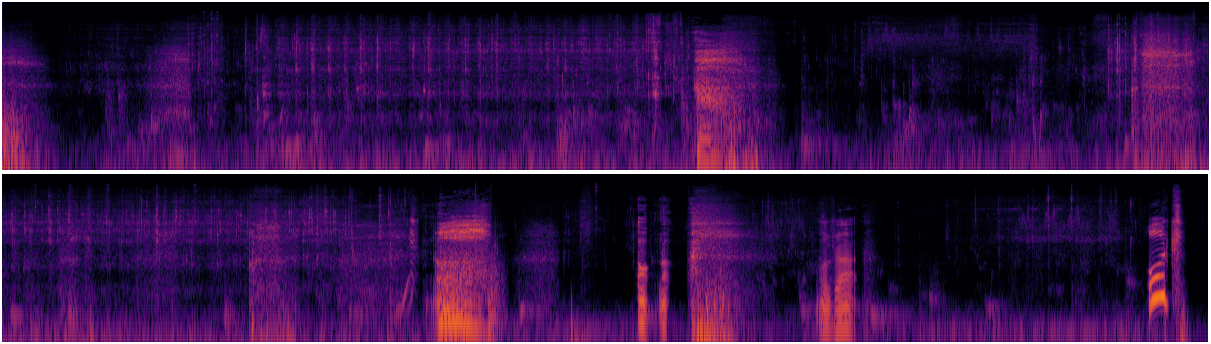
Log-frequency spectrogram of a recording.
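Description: A spinning reel being wound while a metal jig is worked from a small boat, with water sloshing around the hull. Short loud bursts of a man's voice cut in several times, the clearest near the end.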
